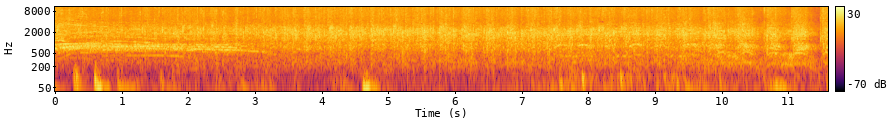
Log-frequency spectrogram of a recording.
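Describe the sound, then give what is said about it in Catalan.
A large crowd applauds loudly and steadily while voices chant "president" together for Salvador Illa at a Socialist Party of Catalonia (PSC) celebration of its win in the Catalan municipal elections. The rising, rhythmic cry is strongest near the start and stays under the clapping throughout. “Crits de president també a Salvador Illa, que ha reivindicat durant tota la campanya que aquestes eleccions també eren un esglaó per poder acabar fent el pas a la Generalitat.”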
